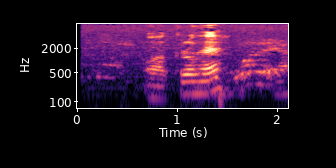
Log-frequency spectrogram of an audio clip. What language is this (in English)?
Loarki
